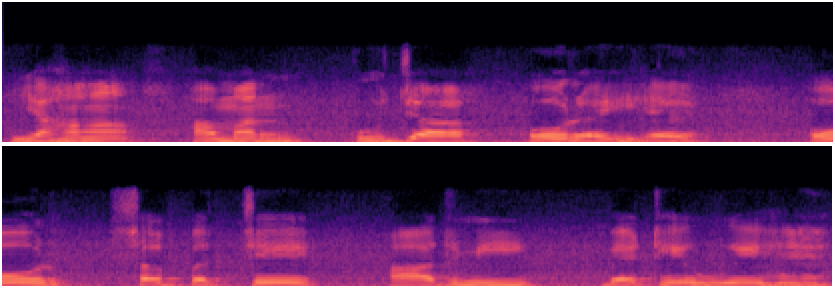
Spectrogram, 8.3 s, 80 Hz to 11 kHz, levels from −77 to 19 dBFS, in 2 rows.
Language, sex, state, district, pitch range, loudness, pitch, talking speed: Hindi, female, Haryana, Rohtak, 215-235 Hz, -13 LUFS, 225 Hz, 95 wpm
